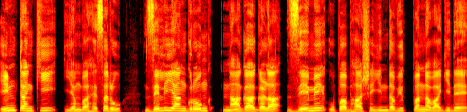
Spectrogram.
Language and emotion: Kannada, neutral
